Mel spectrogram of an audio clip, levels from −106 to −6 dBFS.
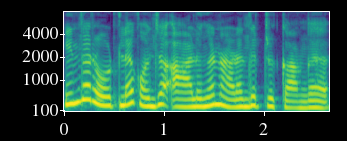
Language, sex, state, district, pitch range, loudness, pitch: Tamil, female, Tamil Nadu, Nilgiris, 215-280 Hz, -11 LUFS, 240 Hz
